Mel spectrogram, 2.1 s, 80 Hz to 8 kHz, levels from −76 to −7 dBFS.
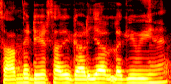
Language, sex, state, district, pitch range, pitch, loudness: Hindi, male, Jharkhand, Ranchi, 135-140 Hz, 140 Hz, -13 LUFS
